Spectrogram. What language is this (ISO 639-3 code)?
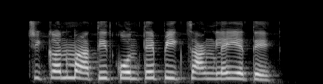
mar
